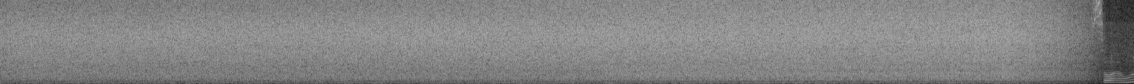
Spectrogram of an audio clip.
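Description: Steady broadband rush of a river flowing past on a summer walk, loud and continuous for the whole stretch before cutting off abruptly at the end, with no talk over it.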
